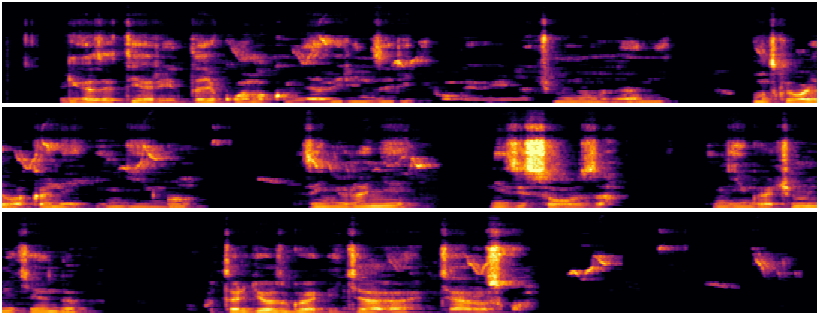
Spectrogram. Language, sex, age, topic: Kinyarwanda, male, 18-24, government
